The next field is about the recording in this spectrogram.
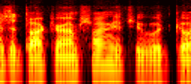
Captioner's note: laughter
